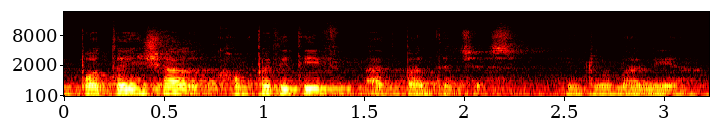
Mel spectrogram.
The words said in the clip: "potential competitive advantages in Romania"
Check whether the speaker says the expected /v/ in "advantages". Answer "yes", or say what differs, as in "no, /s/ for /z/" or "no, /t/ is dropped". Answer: no, /b/ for /v/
